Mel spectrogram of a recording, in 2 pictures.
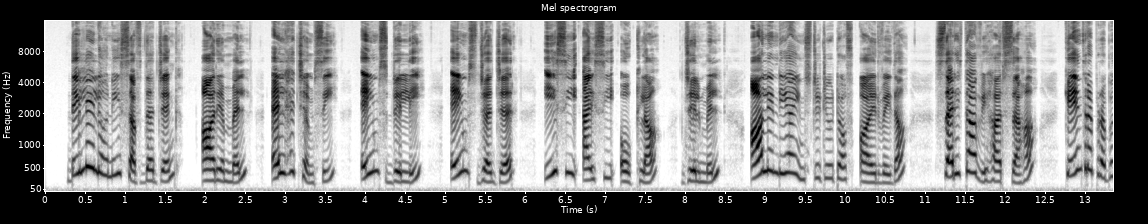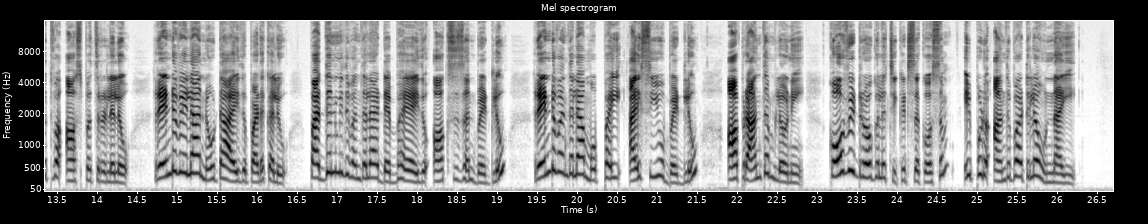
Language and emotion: Telugu, neutral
